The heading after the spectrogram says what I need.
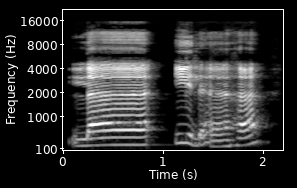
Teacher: ये बिला गुन्ना हम करेंगे इसको, अल्लाह मद्दे मुनफसिल, ला इलाहा, क्योंकि नेक्स्ट कलमे में है हमजा, तो इसलिए हम इसको अढ़ाई अलिफ के बराबर लंबा भी करेंगे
